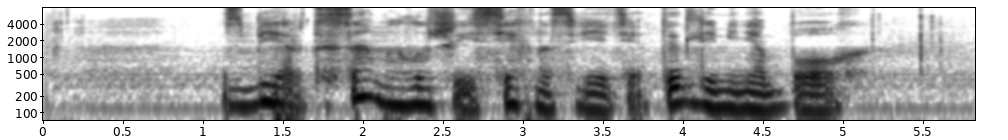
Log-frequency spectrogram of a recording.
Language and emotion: Russian, positive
